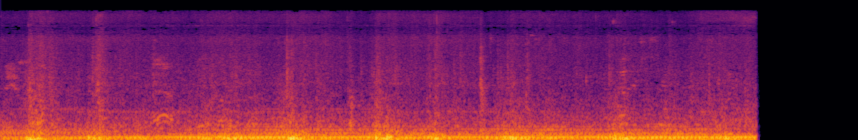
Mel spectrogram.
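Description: A boat's engine running steadily, heard from inside the wheelhouse, with some indistinct voice over it; the sound cuts off suddenly near the end.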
